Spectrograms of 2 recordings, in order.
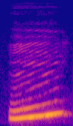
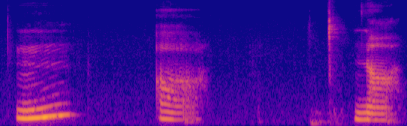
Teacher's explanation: N, your tongue is to the roof of your mouth. Ah, your jaw is dropped.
